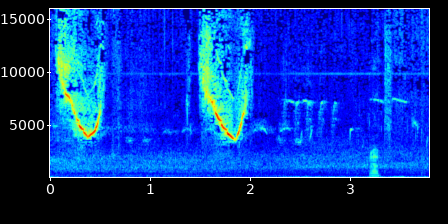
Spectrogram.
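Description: A tit gives two thin, high-pitched swooping calls about a second apart, fairly clear above a low, steady background rumble.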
